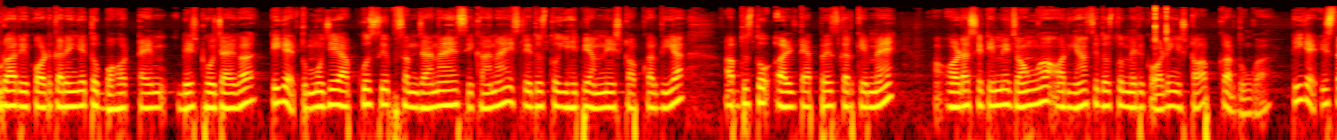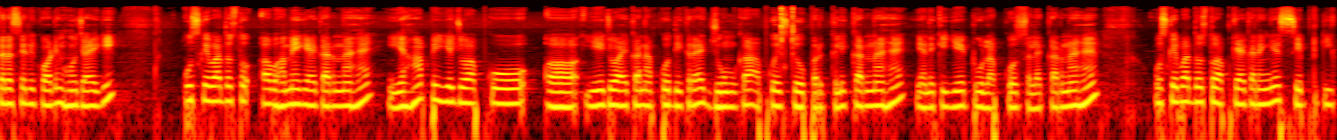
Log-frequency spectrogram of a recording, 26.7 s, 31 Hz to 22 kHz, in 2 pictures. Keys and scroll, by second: 8.1 alt+Tab.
